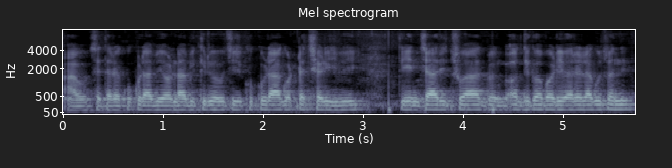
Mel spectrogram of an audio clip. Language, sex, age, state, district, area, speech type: Odia, male, 45-60, Odisha, Kendujhar, urban, spontaneous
